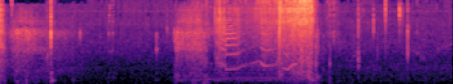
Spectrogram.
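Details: Speaker's own mechanical ventilator heard while they talk on a podcast; the sound of the ventilator running.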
